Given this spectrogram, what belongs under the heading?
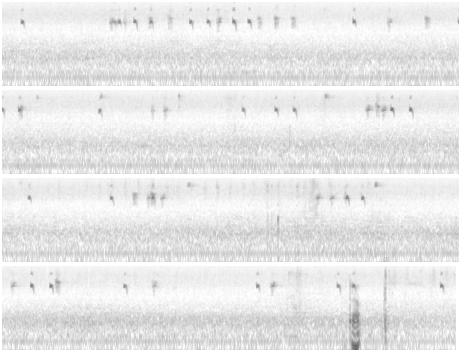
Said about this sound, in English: Start recording the wild bird.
